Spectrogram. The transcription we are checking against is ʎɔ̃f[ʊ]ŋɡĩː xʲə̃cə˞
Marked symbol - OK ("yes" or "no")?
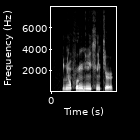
yes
